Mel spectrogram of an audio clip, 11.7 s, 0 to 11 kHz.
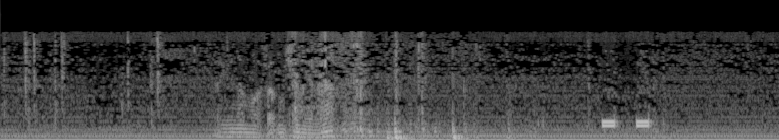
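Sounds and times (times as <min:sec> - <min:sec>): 
low hum: 0:00.0 - 0:11.6
speech: 0:04.0 - 0:05.9
electronic telephone dialing tones: 0:09.0 - 0:09.8.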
